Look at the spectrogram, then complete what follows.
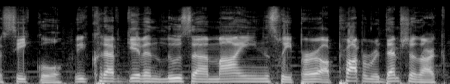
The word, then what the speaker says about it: Lusamine: You're saying it wrong. It's Lusamine. Not Lusamine.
